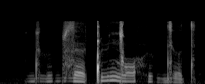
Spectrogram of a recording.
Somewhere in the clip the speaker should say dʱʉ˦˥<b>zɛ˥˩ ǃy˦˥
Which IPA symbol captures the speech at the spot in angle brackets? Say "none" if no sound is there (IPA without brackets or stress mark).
b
